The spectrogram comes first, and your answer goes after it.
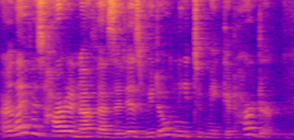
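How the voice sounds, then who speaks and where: A woman with an American accent talks while background noise is clearly audible. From New Jersey. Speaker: yoga teacher. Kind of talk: casual video blog talk to camera.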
